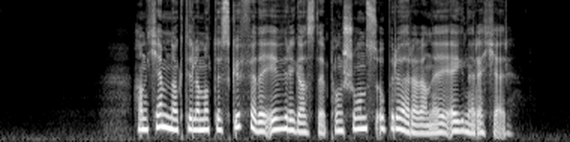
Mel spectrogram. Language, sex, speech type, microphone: Norwegian, female, read, Shure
